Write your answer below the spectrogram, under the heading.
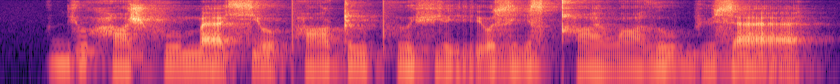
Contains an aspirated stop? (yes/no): yes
